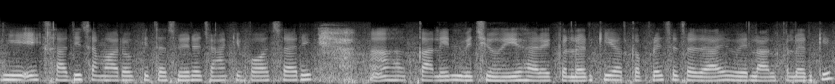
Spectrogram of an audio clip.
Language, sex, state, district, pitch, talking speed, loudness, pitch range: Hindi, female, Uttar Pradesh, Varanasi, 195 Hz, 200 wpm, -14 LUFS, 185-200 Hz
